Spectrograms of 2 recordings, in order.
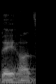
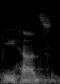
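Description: First: The first vowel is pronounced as an 'ay' sound. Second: The first vowel is not an 'ay' sound. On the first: "The little macron on the E makes an A sound in Latin, so I pronounce it Behance" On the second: "you pronounce it Behance"

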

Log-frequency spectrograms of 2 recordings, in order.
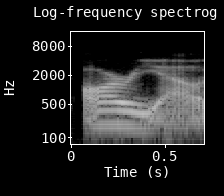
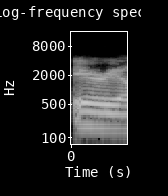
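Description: First: The name is not said like the mermaid's. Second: The name is said like the mermaid's. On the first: This is how the name's owner says it. The speaker calls it right. "I think she says it Ariel" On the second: This is how the mermaid's name is said. The speaker calls it wrong. "not Ariel, like the mermaid"

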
